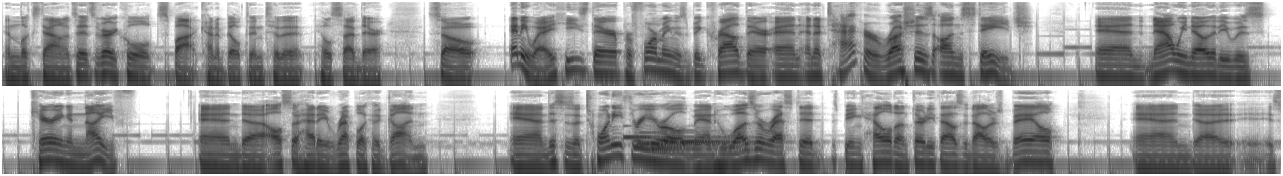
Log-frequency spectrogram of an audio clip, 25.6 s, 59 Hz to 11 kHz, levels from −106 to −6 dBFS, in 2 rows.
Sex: male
